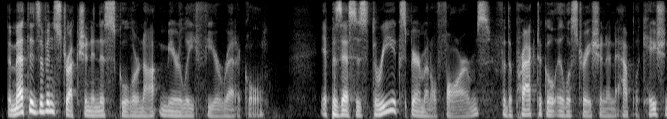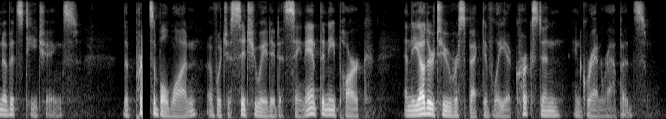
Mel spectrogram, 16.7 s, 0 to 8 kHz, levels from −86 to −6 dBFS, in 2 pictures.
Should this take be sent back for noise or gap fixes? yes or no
yes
